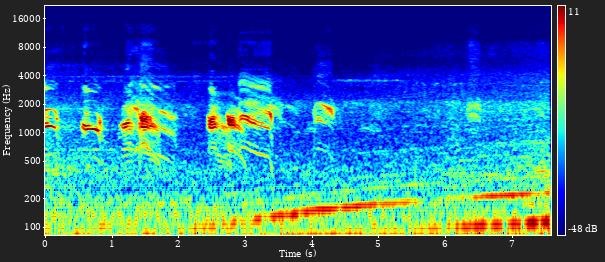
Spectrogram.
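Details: Indian jungle crows (Corvus culminatus), seen fighting, give harsh, nasal caws in short irregular bursts through the first half, over a low rumble of passing traffic.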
